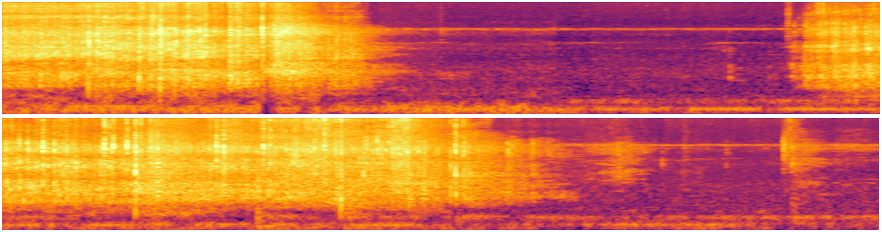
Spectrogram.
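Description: Plastic gears of toy vehicles rattling and whirring as the toys run across the floor, in two bursts of about two and three seconds with a quieter gap between.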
